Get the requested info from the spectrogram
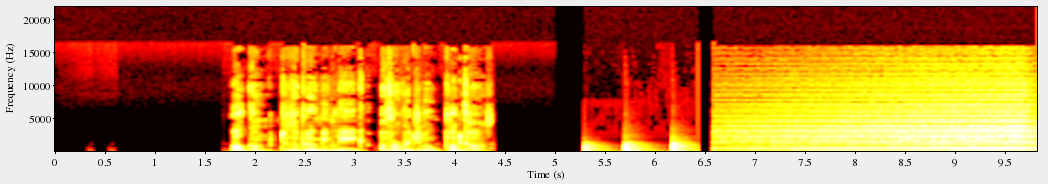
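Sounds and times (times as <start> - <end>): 
speech: 1.8 - 4.4
firm knocking on a door: 5.3 - 6.5
sustained bright musical tone: 6.6 - 9.8.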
